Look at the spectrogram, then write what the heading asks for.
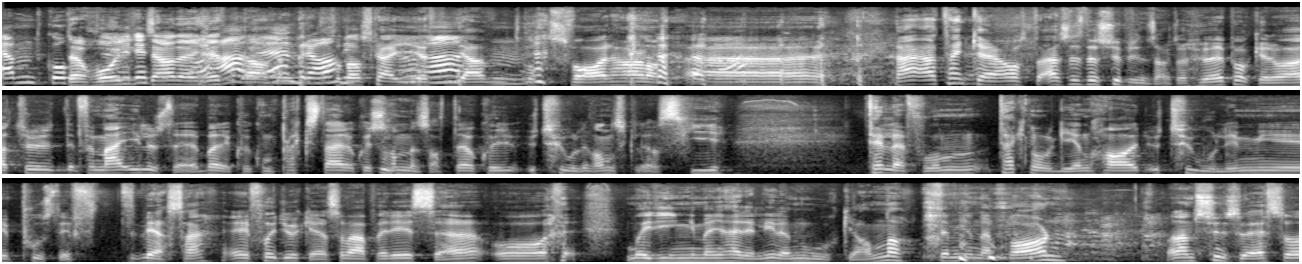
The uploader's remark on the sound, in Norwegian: Adresseavisens panelsamtale fra Litteraturhuset i Trondheim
